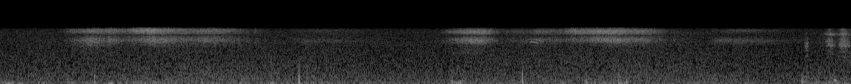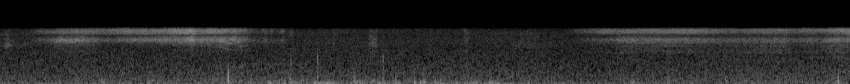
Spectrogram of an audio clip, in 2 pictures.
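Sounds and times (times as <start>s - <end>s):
man snoring: 0.7s - 2.6s, 4.4s - 6.7s, 8.8s - 11.2s, 14.2s - 17.0s.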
